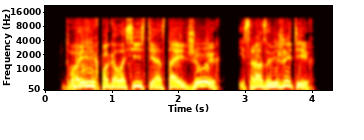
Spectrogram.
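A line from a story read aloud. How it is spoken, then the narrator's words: Growling shout. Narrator (Russian): Обладатель тяжелых сапог рычащим голосом крикнул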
